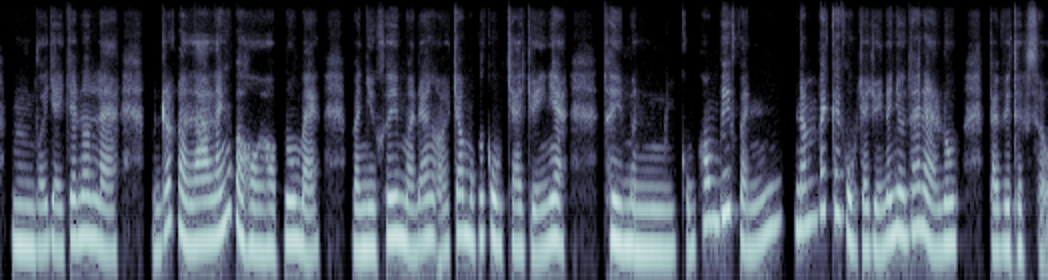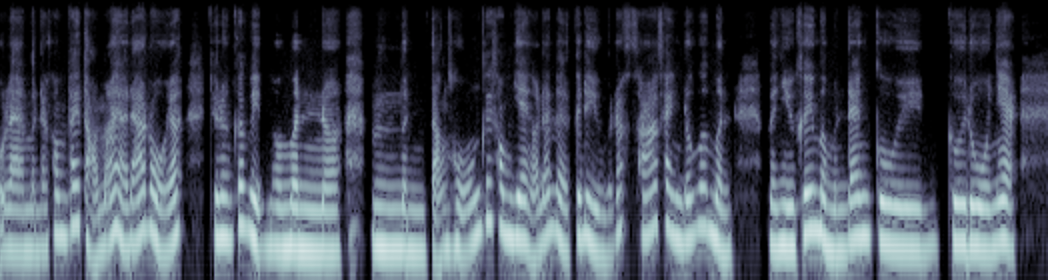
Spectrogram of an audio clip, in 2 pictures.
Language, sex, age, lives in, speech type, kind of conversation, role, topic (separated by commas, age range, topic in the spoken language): Vietnamese, female, 20-24, Vietnam, conversation, advice, user, Tôi cảm thấy không thoải mái khi ở giữa đám đông, tôi nên làm gì?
